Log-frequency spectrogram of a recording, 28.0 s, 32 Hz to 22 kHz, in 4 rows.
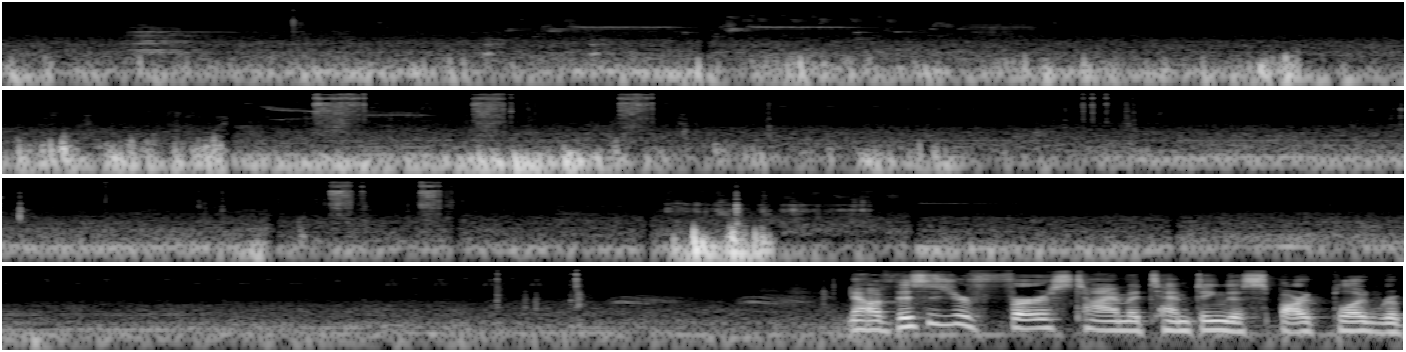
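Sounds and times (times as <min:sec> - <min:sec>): ratchet ticking: 0:08.6 - 0:10.4, 0:15.4 - 0:16.3.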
